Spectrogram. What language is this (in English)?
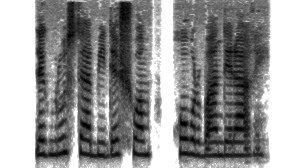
Pashto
